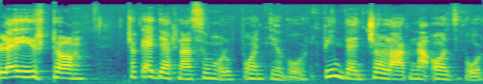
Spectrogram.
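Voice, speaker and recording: A woman's fairly low voice with ordinary pitch variation. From Hungary, rural Veszprém county village; Hungary. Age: 70s. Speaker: local author; guest. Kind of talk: studio interview. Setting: TV studio. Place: studio.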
